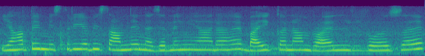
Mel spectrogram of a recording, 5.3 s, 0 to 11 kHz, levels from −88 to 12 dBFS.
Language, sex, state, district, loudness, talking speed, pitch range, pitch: Hindi, female, Chhattisgarh, Raipur, -15 LUFS, 180 wpm, 250-285 Hz, 270 Hz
